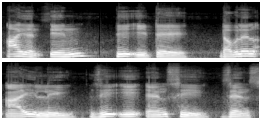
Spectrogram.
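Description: A man teaching English reading, spelling words letter by letter and sounding out each syllable slowly. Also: medium pitch, steady tone, darkish tone, smooth. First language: Bengali. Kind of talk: spelling-out pronunciation lesson.

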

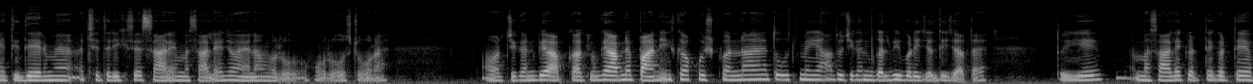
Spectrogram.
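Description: Woman, home cooking host, chatty step-by-step tutorial, very gravelly, flat delivery, outdoors at night. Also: mid-range voice. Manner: chatty step-by-step explaining with fillers.

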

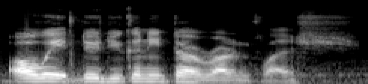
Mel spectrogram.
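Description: A woman with an unusually deep, low voice gives casual, excitable commentary while gaming with a friend. She peppers her talk with "dude" and "like" and laughs often. Faint keyboard typing sits behind her. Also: normal speed, a little hiss or hum. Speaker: gamer playing with a friend.

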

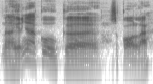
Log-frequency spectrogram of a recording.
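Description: A young man casually telling a personal ghost story in conversation, animated and acting out the voices of the people in it. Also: mid-range voice, normal speed, creaky, clean tone. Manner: animated, acts out quoted voices. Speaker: guest storyteller.

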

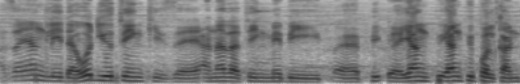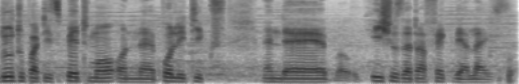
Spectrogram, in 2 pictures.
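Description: A man's voice: mid-range voice, steady tone, moderate pace, a bit bright, soft background music. A man with a Kenyan accent asking interview questions as a reporter, with hesitant, searching phrasing. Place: large indoor event hall. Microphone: handheld microphone. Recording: clear background noise of busy hall.

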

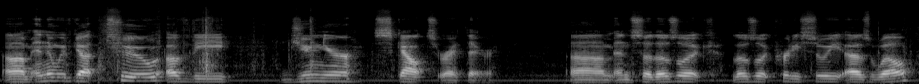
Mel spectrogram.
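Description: A young man who hosts a fishing channel sits in a small room unboxing gear, chatting casually and rambling with lots of ums and uhs and restarts. His medium-pitched voice is fairly bright and he takes it slowly, with slight background noise in the recording.

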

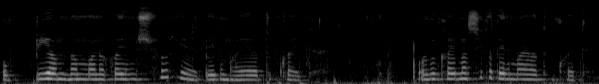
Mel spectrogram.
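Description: A woman, commentating a horror game as she plays, muttering to herself with sudden loud outbursts. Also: a little high, fairly even intonation, normal speed, slight background noise. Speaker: gaming streamer. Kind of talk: let's play commentary.

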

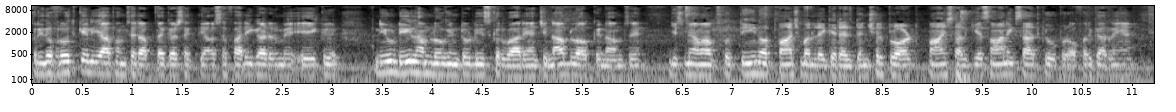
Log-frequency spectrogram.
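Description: Speaking quickly in a flat, medium-pitched voice, this real estate agent, a man in his thirties with a Pakistani Urdu accent, presents a promotional interview and sales pitch from a small office. He sounds polite and formal, with hesitant fillers, against a noisy background.

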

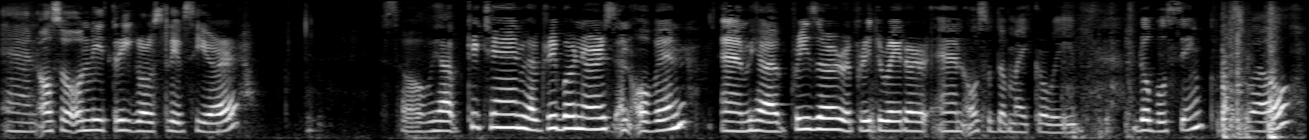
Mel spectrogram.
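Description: This middle-aged family vlogger narrates a casual tour of an RV trailer, from inside and just outside it, at a slow pace. Her voice is medium in pitch, captured on a phone held at arm's length, with slight background noise.

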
